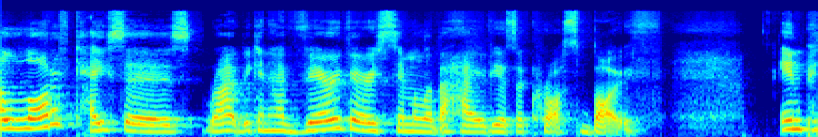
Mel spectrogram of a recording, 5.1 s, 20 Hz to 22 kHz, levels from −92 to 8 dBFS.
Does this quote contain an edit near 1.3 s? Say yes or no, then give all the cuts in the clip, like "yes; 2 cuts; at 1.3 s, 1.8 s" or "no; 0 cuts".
yes; 1 cut; at 1.3 s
